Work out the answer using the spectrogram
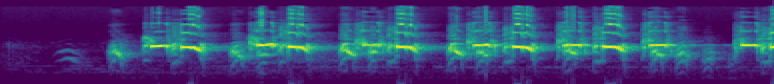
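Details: Grey francolin, known as Irani teetar, calling loudly: a rapid run of harsh, squawky, rhythmic notes, about three per second, sustained without pause against a quiet background.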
